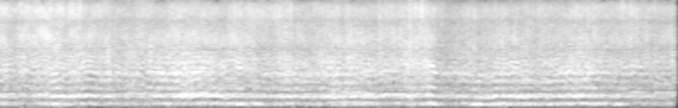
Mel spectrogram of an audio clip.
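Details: Steady hive ambience of many honey bees, a thick droning buzz with layered humming tones that swell slightly and never pause; no other voices or noises.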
